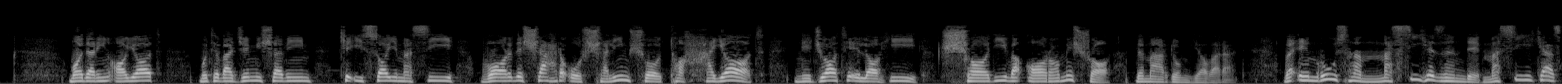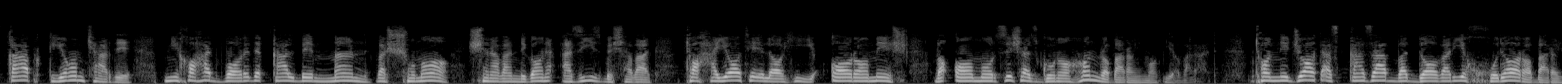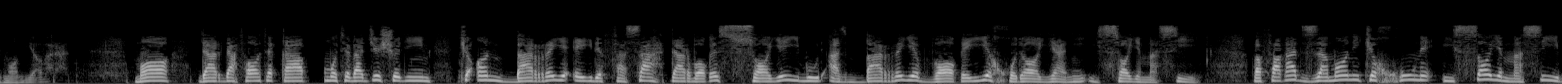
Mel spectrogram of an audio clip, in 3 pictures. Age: 40-59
